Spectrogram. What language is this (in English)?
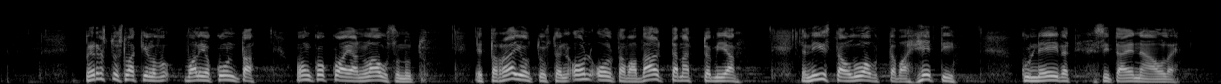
Finnish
